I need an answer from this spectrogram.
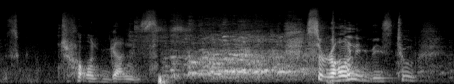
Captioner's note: laughter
